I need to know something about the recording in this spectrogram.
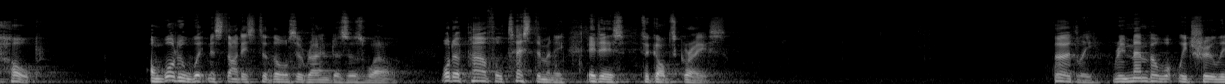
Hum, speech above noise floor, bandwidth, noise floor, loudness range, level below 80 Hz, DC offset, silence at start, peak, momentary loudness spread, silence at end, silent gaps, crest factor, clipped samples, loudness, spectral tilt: none; 39 dB; 15.5 kHz; -68 dBFS; 8 LU; -62 dBFS; under 0.1%; 0 s; -12 dBFS; 10 LU; 0 s; none; 20 dB; under 0.1%; -30 LUFS; -5 dB/octave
